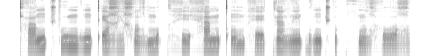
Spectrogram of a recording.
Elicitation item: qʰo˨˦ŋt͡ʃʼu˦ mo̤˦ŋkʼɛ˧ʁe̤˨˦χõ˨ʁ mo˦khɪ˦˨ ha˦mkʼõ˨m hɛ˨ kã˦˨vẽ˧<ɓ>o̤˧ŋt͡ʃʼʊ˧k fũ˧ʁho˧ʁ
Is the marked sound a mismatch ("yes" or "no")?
no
